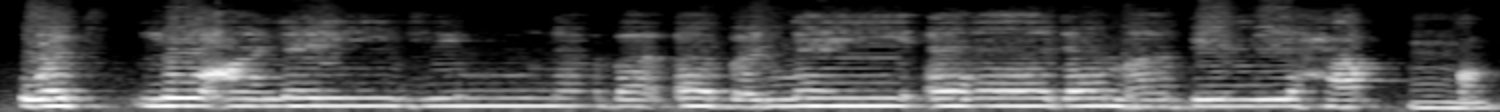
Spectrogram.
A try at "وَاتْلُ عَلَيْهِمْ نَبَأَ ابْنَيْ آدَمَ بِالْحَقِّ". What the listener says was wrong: بال tak mau. آدم بالحق با كسرة بي. آدم بالحق. حرف حاء masuk betul-betul tempat dia. Jadi balik bil آدم بالحق.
